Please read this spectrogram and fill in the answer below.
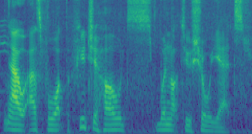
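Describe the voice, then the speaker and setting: A man's voice: mid-range voice, a little slow, a bit bright, a little hiss or hum. A man hosting a gaming channel, narrating a scripted information video.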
